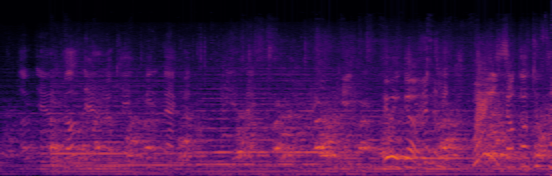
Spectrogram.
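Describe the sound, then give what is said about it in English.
Several dogs of different breeds, including a large black Labrador, bark, yip and whimper from rows of metal pens in a dimly lit pet supply building. The barking is continuous and overlapping, with voices mixed in. “Within the dimly lit building, rows of metal pens contain a variety of different breeds of dog.”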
